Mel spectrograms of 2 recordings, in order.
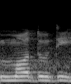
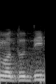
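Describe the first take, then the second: First: The first syllable has an 'au' vowel. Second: The first syllable has a short 'a' vowel. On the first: The speaker calls it right. "मौदूदी है" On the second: The speaker calls it wrong. "Sorry, ये मदूदी नहीं"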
